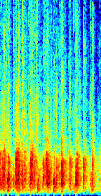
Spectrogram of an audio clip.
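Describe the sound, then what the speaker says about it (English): An audience at a summit in Ghana applauds with a steady, moderately loud patter of many hands clapping, sustained throughout without voices. "Please give him a big round of applause."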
